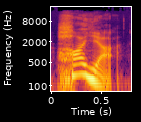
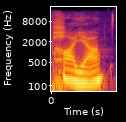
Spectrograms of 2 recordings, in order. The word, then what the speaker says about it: haya: One of them is haya. Now, these are, and again, I'm pronouncing it so you can look it up, haya, H-A-Y-A, haya.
